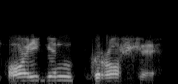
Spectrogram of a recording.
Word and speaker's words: Eugen Grosche: Well, after Gregor Gregorius, who Eugene Grouch, how do you pronounce his last name? – Eugen Grosche.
